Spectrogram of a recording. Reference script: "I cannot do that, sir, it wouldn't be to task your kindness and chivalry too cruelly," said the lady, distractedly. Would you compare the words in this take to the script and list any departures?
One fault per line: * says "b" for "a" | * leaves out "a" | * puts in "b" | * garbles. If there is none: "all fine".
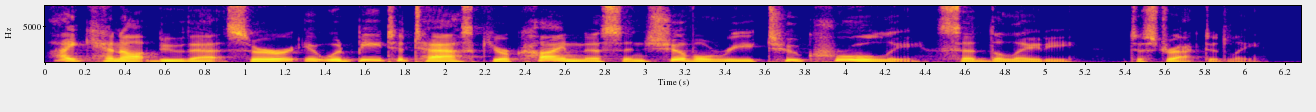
* says "would" for "wouldn't"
